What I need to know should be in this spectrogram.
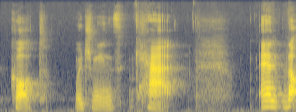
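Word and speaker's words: kot: letters K o T the letter K is gonna make the sound the letter O is gonna make the sound o and the letter T is gonna make the sound so when you put those together you get the word cult which means cat and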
